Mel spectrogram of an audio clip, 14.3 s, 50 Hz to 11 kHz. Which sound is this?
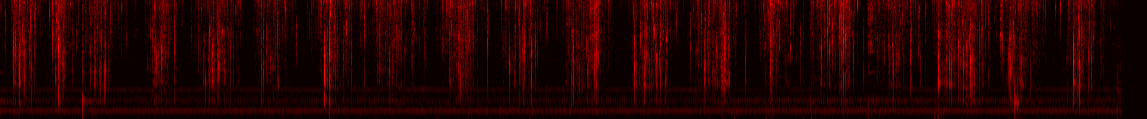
stirring pasta batch1 bip
Cooked rigatoni (pasta noodles) being stirred in a ceramic bowl with a wooden spoon.
cooked-pasta, noodles, sauce, squelch, bowl, wooden-spoon, ceramic, stir, thick, squish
